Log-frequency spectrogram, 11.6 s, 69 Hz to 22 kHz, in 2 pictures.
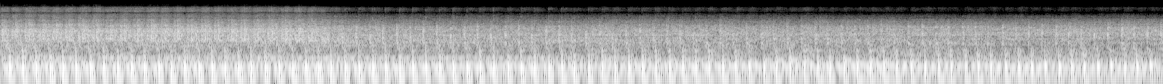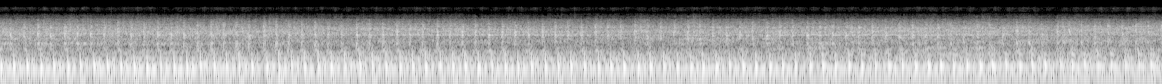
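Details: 2024 Gas Gas MC250F single-cylinder engine after top end with Vertex piston, soda-blasted head, replaced broken starter idler gear and rebuilt starter, fired up for heat cycles: crisp, steady quick idle, no knock or rattle; healthy.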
